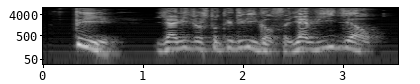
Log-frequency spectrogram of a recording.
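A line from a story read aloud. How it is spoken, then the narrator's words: Loud shout. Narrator (Russian): громко крикнул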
